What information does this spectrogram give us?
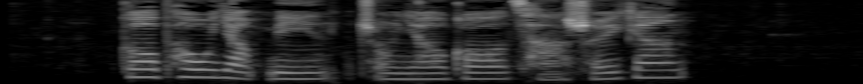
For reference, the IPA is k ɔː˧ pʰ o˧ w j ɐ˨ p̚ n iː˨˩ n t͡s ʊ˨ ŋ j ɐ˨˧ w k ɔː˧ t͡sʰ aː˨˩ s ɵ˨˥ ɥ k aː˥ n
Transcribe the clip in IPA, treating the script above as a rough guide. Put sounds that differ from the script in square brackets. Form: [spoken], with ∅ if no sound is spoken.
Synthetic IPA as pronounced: k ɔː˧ pʰ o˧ w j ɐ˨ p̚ [m] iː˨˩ n t͡s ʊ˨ ŋ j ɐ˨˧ w k ɔː˧ t͡sʰ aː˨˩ s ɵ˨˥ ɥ k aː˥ n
